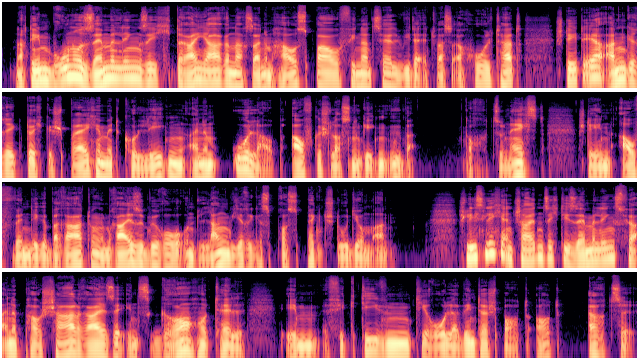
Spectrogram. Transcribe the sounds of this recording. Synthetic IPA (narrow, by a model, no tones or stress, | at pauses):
naːχd̥eːmbʁuːnozɛməlɪŋzɪçd̥ʁaɪjaːʁənaːχz̥aɪnəmhaʊsb̥aʊfinant͡sjɛlviːdɐʔɛtv̥asɛ̰ɐhoːlthat | ʃteːtʔḛːɐʔa̰nɡəʁeːk̚t̚d̥ʊɐçɡ̥əʃpʁ̥ɛːçəmɪtkʰoleːɡŋ̩ʔa̰ɪnəmʔuːɐla̰ʊpʔaʊfɡ̥əʃlɔsn̩ɡeːɡŋ̩ʔyːbɐ̰ | d̥ɔχt͡sunɛːçst | ʃteːənʔa̰ʊfv̥ɛndɪɡəbəʁaːtʊŋɪmʁaɪzəbyʁoːʔʊntlaŋviːʁ̞ɪɡəspʁ̥ospɛktʃtuːdjʊmʔa̰n | ʃliːslɪçɛntʃaɪdn̩zɪçd̥iːzɛməlɪŋsfyːɐʔaɪnəpʰaʊʃaːlʁaɪzəʔɪnsɡ̥ʁɑ̃ːhotʰɛl | ʔɪmfɪktʰiːvn̩tʰiʁoːlɐvɪntɐʃpɔɐtʔɔɐt | ʔœɐt͡sl̩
